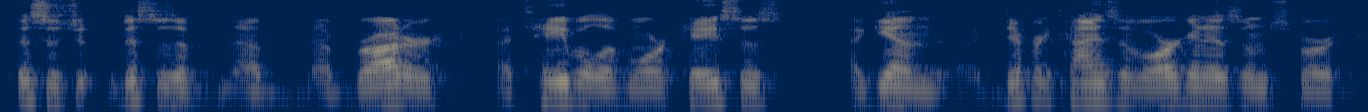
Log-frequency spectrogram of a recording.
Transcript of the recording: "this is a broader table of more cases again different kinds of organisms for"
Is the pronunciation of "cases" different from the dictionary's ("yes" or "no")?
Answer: no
